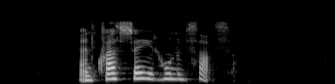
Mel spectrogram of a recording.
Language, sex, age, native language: Icelandic, female, 40-49, Icelandic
